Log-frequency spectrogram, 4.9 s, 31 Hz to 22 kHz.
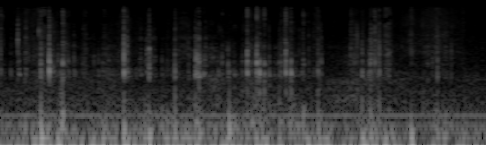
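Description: Fingertips work the thumbsticks and buttons of a white PS5 DualSense controller, a hollow plastic shell held in both hands, then rub and tap along the side of the shell. Quiet, rapid plastic clicks and soft taps, with brief bright ticks, sit over a steady low hum. Each click is short and dry, dying away almost at once.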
